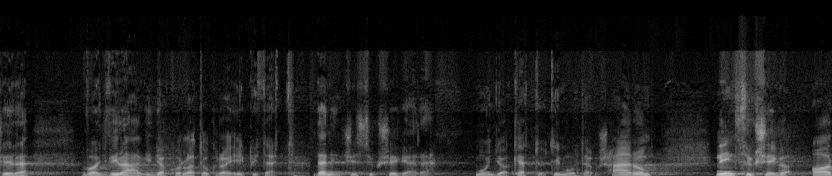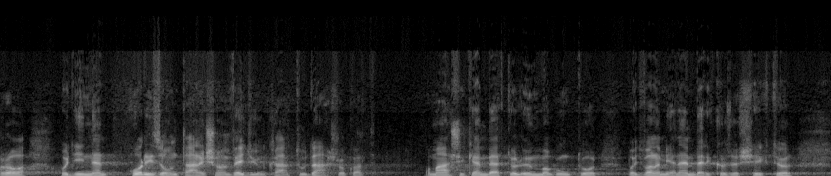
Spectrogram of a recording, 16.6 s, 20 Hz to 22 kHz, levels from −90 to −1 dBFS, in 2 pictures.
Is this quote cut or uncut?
cut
